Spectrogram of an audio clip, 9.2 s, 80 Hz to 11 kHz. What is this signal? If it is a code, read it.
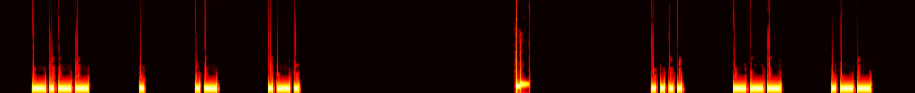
Morse code, heard as a keyed tone, about 28 wpm, spaced as for 13 wpm, 700 Hz. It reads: YEAR HOW
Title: 4x Character Spacing - Top 200 Words - 28wpm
